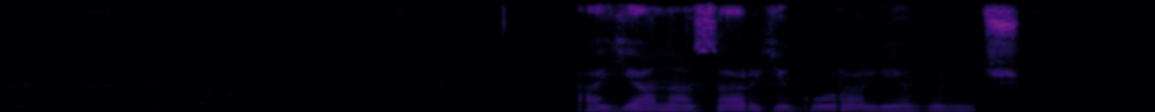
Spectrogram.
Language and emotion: Russian, neutral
